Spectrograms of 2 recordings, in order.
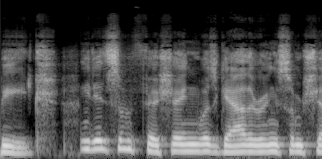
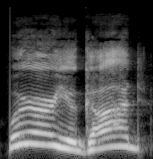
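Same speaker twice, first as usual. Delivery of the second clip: high, anguished cry to heaven; desperate cry; 10 semitones higher than usual. Acted. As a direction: call out to an absent God, pitched high. Stranded man questioning God.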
